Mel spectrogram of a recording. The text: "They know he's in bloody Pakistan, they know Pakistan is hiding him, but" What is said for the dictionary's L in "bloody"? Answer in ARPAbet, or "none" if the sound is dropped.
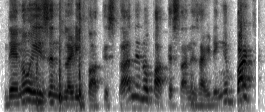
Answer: L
